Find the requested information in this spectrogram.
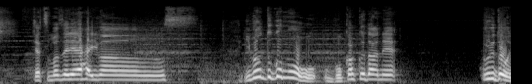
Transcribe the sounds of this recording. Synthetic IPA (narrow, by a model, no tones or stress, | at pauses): d͡ʑat͡sɨmazeɾʲeɦaimas | imãnt̪̬okomoːɡo̞kakɯ̟d̪ane | ɯ̟ɾɯ̟d̪oː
